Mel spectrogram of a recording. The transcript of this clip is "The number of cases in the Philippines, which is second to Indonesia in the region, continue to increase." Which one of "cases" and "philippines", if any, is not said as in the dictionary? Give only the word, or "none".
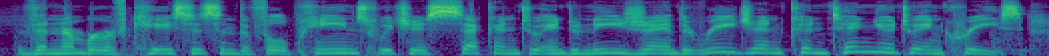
none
